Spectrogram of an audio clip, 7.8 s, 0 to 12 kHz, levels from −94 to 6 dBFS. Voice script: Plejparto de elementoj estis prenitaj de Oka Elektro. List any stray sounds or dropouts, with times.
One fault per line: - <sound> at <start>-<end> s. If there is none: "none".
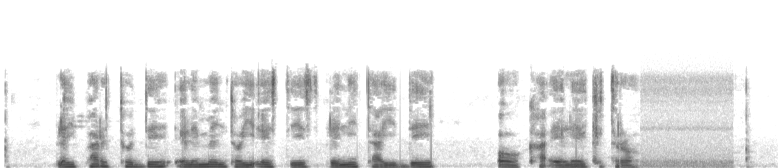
none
